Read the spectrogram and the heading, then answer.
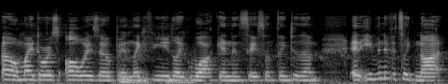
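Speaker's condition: No condition

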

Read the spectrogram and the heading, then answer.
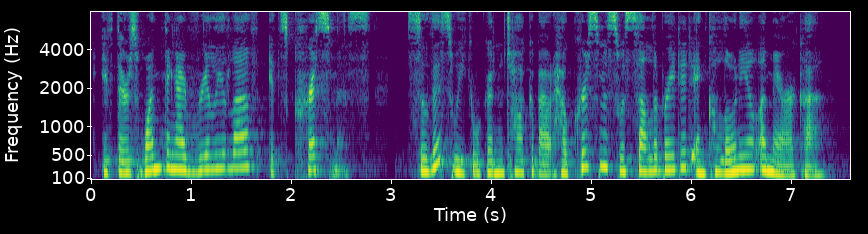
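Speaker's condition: No condition

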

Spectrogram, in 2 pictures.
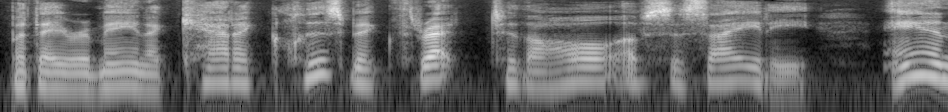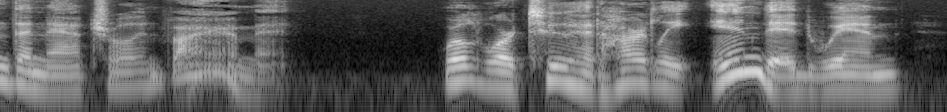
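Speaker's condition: No condition

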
